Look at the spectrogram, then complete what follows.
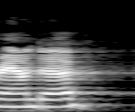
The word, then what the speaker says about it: Randa: I'm Randa. Rhymes with Panda.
